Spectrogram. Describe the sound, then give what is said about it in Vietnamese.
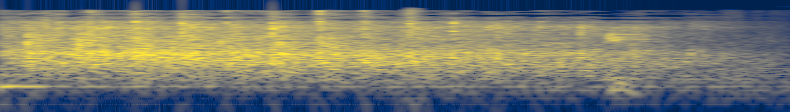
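A crowd of Buddhist lay followers applauds steadily at a Buddhist talk, a dense wash of many hands clapping at an even loudness before gradually tapering off toward the end. “Như vậy thì xin tán thán quý vị Phật tử bằng một tràng pháo tay.”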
